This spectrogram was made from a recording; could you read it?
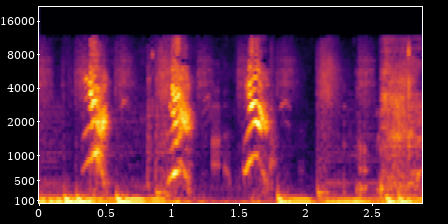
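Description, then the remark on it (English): A person's voice imitates a dog barking, giving three sharp, yelping barks in quick succession, fairly loud over a low background hum. “that was me just being a dog.”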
